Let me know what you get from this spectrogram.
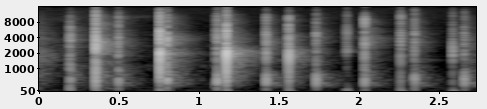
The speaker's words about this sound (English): Got to clap for him. You got to clap.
